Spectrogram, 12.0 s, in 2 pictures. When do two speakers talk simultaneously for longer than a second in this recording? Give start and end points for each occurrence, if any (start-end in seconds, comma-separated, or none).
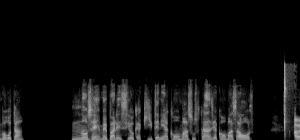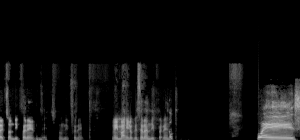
none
